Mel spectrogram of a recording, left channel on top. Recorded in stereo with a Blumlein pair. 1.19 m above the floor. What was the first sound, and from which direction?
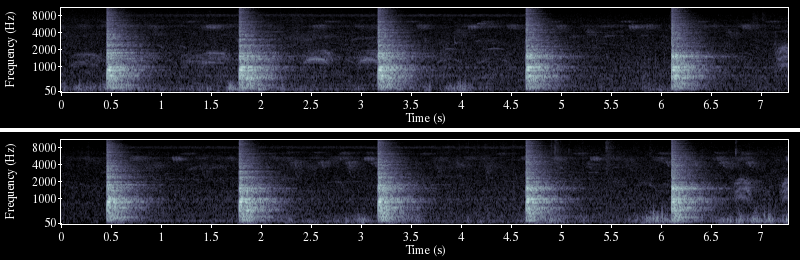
Hammering, 5° right.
